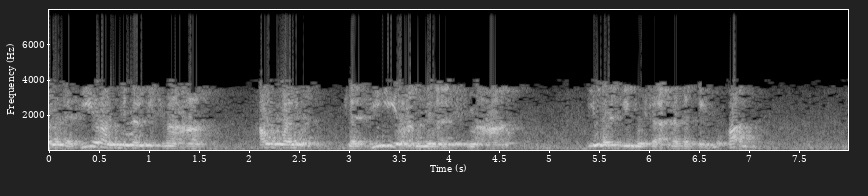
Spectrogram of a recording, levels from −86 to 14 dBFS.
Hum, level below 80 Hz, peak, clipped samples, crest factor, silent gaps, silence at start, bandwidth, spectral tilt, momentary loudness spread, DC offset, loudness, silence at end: none; -42 dBFS; 0 dBFS; 0.5%; 10 dB; none; 0 s; 6.4 kHz; -7.5 dB/octave; 21 LU; under 0.1%; -9 LUFS; 0 s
